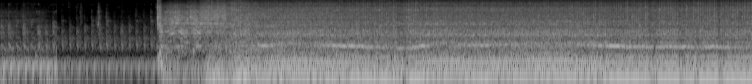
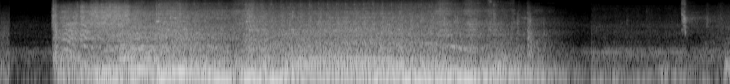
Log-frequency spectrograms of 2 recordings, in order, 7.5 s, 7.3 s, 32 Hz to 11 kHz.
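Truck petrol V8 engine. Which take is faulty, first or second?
first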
